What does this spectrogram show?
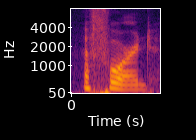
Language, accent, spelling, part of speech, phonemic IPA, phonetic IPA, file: English, US, afford, verb, /əˈfoɹd/, [əˈfo̞ɹd], En-us-afford.ogg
